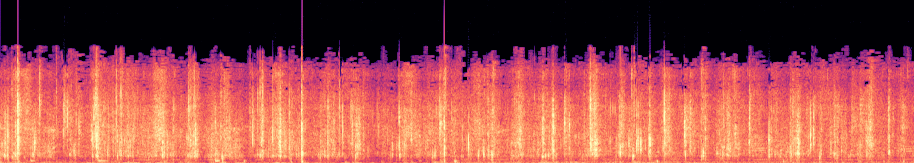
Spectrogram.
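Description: Twigs and leaves crackle under horses' hooves.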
